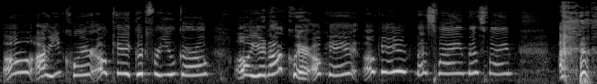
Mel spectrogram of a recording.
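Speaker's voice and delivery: very high, put-on gushing voice; mock gushing. Mocking the cast's fake-supportive reaction in a very high voice. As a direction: coo it like a fake-supportive friend.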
